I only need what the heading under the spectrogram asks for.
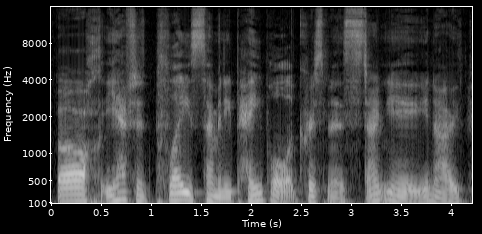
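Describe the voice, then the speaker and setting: A man's voice: moderate pace, husky. A young man with a nasal voice, hosting a casual solo podcast with cheeky, sweary chatter. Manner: chatty, cheeky and swearing, with lively pitch swings. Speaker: podcast host. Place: bedroom.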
